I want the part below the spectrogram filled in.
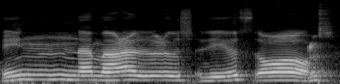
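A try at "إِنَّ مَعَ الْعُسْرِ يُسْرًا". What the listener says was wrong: سین پور ہو گیا, سین پور نہیں ہونا چاہیے. سین پور ہو گیا, پھر سے.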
